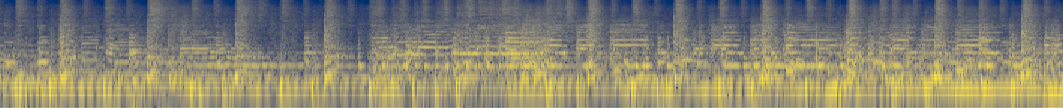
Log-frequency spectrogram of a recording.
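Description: Live instrumental rock band playing: drum kit keeping a steady beat under electric guitar and electric bass.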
